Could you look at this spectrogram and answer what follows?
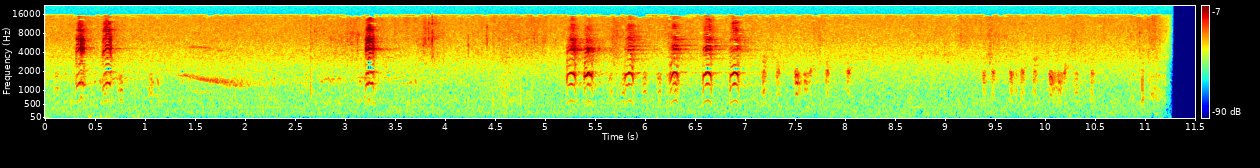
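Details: Papuan frogmouth giving harsh, nasal, crow-like notes, first singly, then in quick runs of five or six, about three per second, over a steady background hiss.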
